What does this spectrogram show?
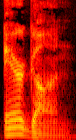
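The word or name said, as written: ἐργον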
